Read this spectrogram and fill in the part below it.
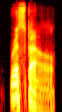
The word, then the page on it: respell: British English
